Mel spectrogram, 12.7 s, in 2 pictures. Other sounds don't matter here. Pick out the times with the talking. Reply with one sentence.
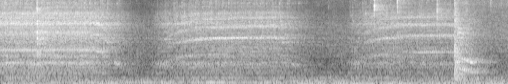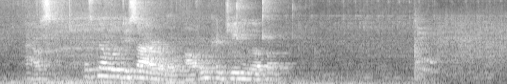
You can hear the talking from 6.7 to 9.8 s.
